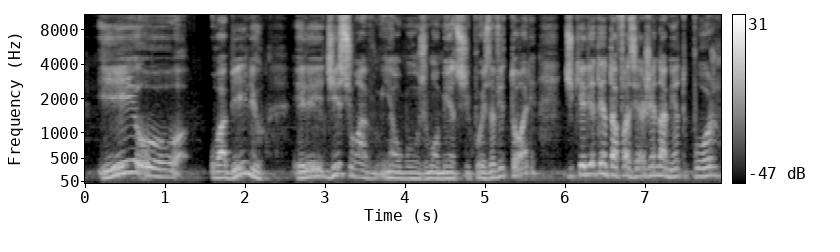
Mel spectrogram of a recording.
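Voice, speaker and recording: Audible room echo surrounds a man whose fairly high voice makes very wide pitch swings at a moderate pace. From Brazil, São Paulo and Minas Gerais. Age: 70s. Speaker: physician. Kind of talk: podcast interview.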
